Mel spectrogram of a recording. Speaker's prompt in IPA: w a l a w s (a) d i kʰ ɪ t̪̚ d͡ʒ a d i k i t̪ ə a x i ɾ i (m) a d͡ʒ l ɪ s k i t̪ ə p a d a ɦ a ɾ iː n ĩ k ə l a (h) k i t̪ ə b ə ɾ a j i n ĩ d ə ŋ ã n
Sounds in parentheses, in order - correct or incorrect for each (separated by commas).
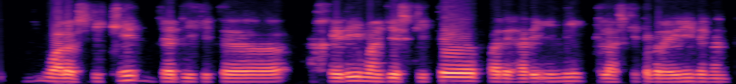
incorrect, correct, incorrect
